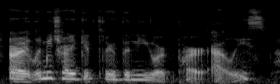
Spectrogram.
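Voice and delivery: real whisper, sparing a sore throat. Real, not acted. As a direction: whisper it to save a strained voice. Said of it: "I'm already feeling strained talking".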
